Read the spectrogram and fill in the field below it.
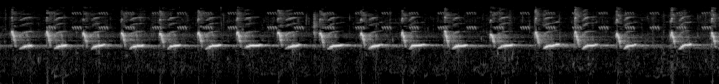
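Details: Repetitive song of a White-rumped shama, meant to restore a stressed shama's fighting spirit: one short phrase of a high sharp note and a ringing lower whistle, given again and again at a fast, steady pace.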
